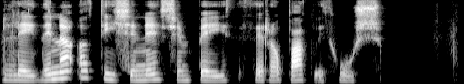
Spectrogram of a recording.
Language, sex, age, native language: Icelandic, female, 20-29, Icelandic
